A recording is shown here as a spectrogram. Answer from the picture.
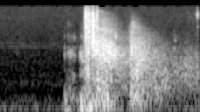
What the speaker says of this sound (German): Ich krieg genau aus deiner Richtung den Schuss.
